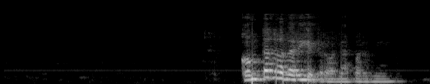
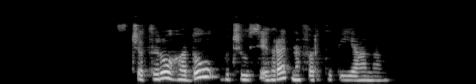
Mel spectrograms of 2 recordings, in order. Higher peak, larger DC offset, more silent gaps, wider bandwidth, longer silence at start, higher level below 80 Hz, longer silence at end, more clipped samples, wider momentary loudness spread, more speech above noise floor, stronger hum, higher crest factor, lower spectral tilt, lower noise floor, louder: about the same, -6 dBFS vs -4 dBFS; neither; neither; first, 11.5 kHz vs 7.2 kHz; first, 2.4 s vs 1.2 s; first, -54 dBFS vs -74 dBFS; second, 0.3 s vs 0.9 s; neither; first, 16 LU vs 11 LU; second, 46 dB vs over 71 dB; neither; about the same, 18 dB vs 18 dB; first, -7.5 dB/octave vs -5 dB/octave; second, -68 dBFS vs under -90 dBFS; second, -22 LUFS vs -19 LUFS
